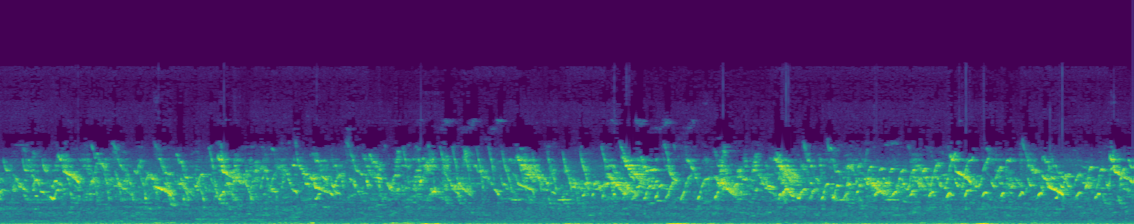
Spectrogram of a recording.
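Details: Oriental white-eye song from a training recording used to prompt caged birds to answer: dense, high, rapid twittering and chirps, continuous throughout, with a low hum underneath.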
